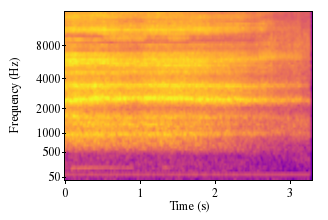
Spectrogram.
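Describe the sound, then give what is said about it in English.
A long, deep exhale during a guided breathing exercise, a steady airy rush that slowly fades away over a few seconds above a faint constant hum. “Inhale for me. Deeply. And exhale, let it go.”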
